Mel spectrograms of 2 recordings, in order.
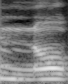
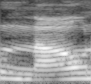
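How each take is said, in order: First: नो said like no, K silent; नो with an oh sound, falling; correct pronunciation. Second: नाउ said like now, as the wrong reading; नाउ with an ow sound; wrong pronunciation. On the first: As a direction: read नो as the right word. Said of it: "नो पढ़ना है". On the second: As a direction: read नाउ the wrong way, rhyming with cow. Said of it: "इसको नाउ नहीं पढ़ना है". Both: Shown as a demonstration.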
